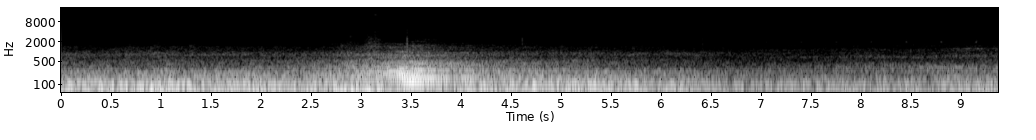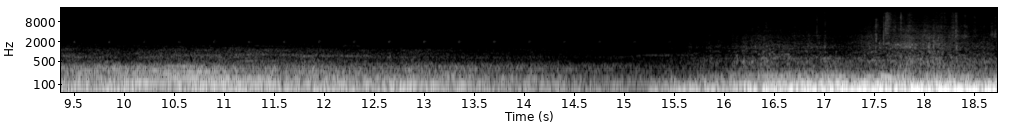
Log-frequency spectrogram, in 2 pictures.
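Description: Steady engine and road rumble heard inside a moving car, swelling louder about three seconds in. From about six seconds a turn-signal indicator ticks about three times a second until nearly the end. The noise then grows much louder.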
